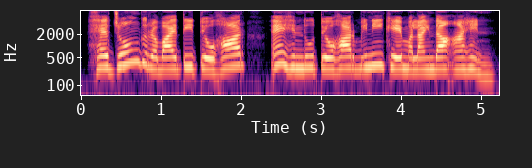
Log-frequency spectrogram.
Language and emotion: Sindhi, neutral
